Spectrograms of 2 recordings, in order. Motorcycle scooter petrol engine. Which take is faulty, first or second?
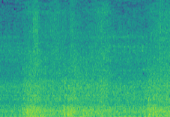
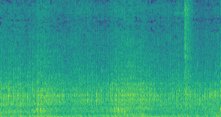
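second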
